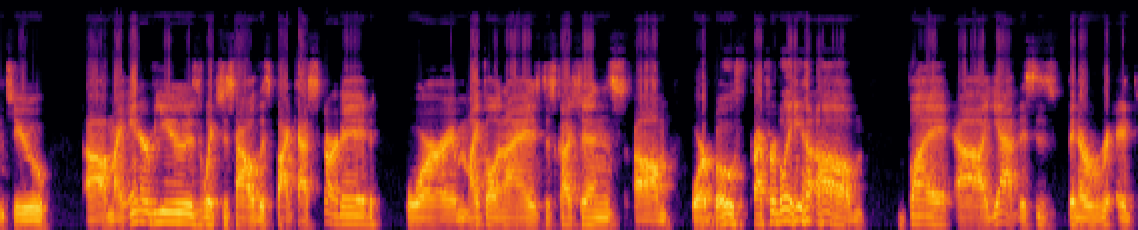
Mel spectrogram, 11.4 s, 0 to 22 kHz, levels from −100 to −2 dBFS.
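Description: Channel delay (comb filtering) colours the sound for the whole clip: one channel runs roughly 0.2 ms late, and the mono sum cancels a first notch near 3 kHz, repeating at even spacing, unlike a low-pass filter's smooth top-end roll-off.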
